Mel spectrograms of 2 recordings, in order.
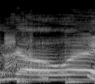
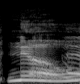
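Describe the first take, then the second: First: Louder mock yell of disbelief; mock shout. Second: Said in the usual way. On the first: Friend spots the girl from the story, mock disbelieving shout. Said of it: "He goes". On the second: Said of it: "and he goes".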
